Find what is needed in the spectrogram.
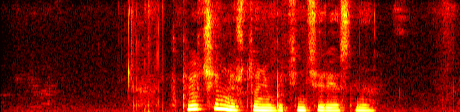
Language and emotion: Russian, neutral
